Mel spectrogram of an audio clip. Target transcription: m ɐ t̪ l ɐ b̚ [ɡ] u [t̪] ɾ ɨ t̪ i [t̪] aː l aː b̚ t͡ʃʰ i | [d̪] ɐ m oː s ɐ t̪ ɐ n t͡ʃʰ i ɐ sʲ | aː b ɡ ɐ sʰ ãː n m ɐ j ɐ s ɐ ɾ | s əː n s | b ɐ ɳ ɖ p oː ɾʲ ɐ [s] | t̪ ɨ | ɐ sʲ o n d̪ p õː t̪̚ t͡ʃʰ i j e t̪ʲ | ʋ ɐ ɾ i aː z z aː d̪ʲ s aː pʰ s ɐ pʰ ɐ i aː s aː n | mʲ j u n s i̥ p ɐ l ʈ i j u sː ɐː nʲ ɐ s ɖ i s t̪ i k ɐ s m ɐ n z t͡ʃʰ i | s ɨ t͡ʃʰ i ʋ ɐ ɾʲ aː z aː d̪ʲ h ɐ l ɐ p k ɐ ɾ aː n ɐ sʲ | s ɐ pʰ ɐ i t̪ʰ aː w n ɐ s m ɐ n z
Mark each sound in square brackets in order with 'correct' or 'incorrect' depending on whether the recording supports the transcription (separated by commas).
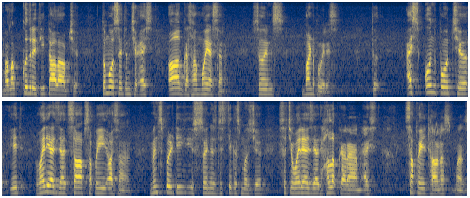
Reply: incorrect, incorrect, correct, incorrect, correct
